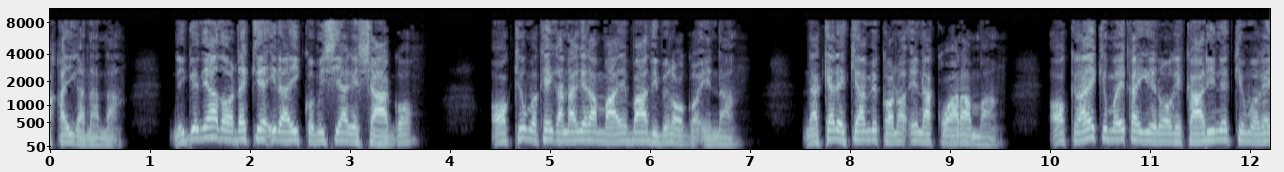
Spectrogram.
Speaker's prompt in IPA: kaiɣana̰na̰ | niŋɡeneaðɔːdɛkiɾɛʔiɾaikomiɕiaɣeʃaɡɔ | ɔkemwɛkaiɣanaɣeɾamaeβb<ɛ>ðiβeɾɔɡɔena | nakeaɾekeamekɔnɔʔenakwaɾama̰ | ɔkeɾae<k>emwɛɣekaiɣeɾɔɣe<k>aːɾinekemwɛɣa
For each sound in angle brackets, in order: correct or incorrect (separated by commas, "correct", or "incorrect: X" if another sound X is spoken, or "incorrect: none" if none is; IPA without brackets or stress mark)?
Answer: incorrect: a, correct, correct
